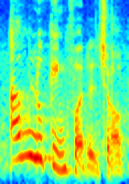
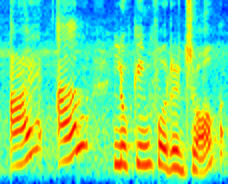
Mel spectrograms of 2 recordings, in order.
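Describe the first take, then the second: First: 'I am' is shortened into one contracted syllable. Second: 'I am' is said as two separate full words. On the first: "that is called as contraction" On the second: "आय ॲम असे दोन वेगळे वेगळे शब्द"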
